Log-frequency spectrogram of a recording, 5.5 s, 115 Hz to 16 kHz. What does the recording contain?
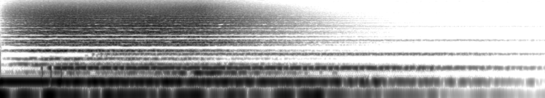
Magic 1. Grain+Smooth
While making an ambient track simulating a fortune teller's caravan, I designed 3 sounds in Pro Tools by layering and editing presets within Ambience and Soft Pads. They add a bit of magical flare when the tarot card reader turns over a card.
This sound can be used for any kind of transition, item acquisition, quest accomplished, or other quick sound effect which needs a light, magical quality.
Complete, Discovery, Fantasy, Light, Magic, Mystical, Quest, Quick, Sound-Design, Task, Video-Game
